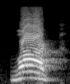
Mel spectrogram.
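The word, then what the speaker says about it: what: वाट, तो हमने वाट, तो इसमें हमारा एच साइलेंट हो गया है। क्यों हो गया है? क्योंकि डब्लू आ गया है एच से पहले, और एच के बाद ए वॉवेल भी आया है।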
